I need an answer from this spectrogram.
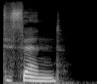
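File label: "descend", British English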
